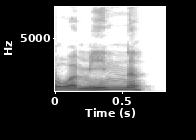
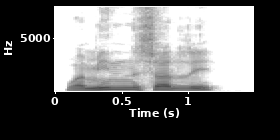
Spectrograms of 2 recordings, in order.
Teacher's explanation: on ne prononce pas le noun, la langue ne touche pas le palais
